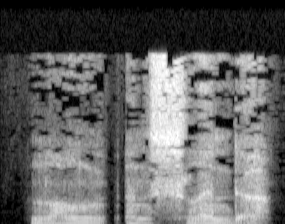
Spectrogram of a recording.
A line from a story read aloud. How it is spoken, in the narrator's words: I muttered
